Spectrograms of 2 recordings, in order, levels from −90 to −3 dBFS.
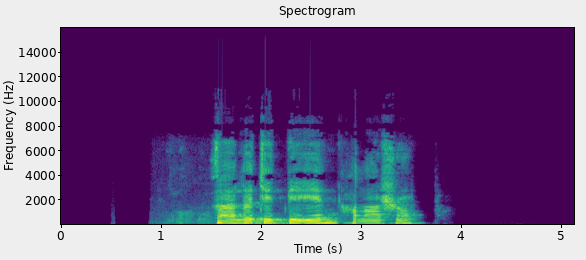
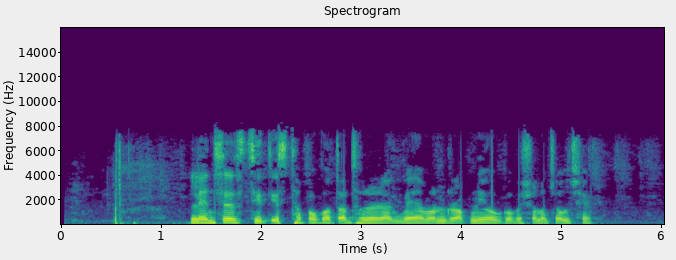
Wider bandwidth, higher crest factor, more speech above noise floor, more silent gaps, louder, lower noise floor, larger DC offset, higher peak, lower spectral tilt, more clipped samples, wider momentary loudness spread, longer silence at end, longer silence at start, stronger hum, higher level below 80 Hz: about the same, 7.8 kHz vs 8.2 kHz; about the same, 16 dB vs 16 dB; first, 78 dB vs 37 dB; neither; first, -13 LUFS vs -17 LUFS; first, -90 dBFS vs -54 dBFS; neither; about the same, 0 dBFS vs -2 dBFS; about the same, -6 dB/octave vs -5.5 dB/octave; neither; second, 9 LU vs 12 LU; first, 1.55 s vs 0.7 s; first, 1.15 s vs 0.5 s; neither; second, -50 dBFS vs -44 dBFS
